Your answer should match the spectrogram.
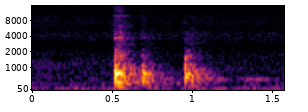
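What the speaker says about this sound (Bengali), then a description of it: "দিয়ে এবারে ভালো করে নেড়ে দিচ্ছি, ভালো করে নেড়ে মিশিয়ে এবারে ঢাকা দিয়ে দেবো।" A spoon knocks against a pan while fish curry (rui in mustard-poppy sauce) is stirred after hot water goes in, giving two or three quick metallic clinks and scrapes over a quiet background.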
